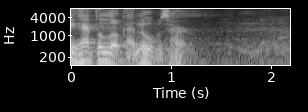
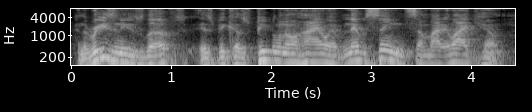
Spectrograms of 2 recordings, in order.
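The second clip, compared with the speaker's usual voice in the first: ordinary delivery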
